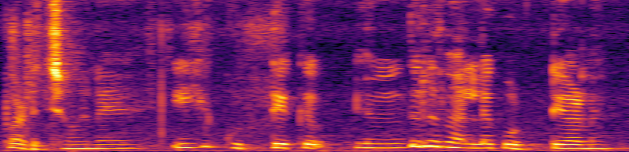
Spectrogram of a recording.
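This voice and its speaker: A woman's voice: medium pitch, steady tone, a little fast, mellow, a little hiss or hum, natural voice. A woman with a Malappuram accent voicing a worried, tearful older mother who speaks in a confiding way. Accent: Malappuram Malayalam. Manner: anxious, confiding. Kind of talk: storytelling role-play.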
